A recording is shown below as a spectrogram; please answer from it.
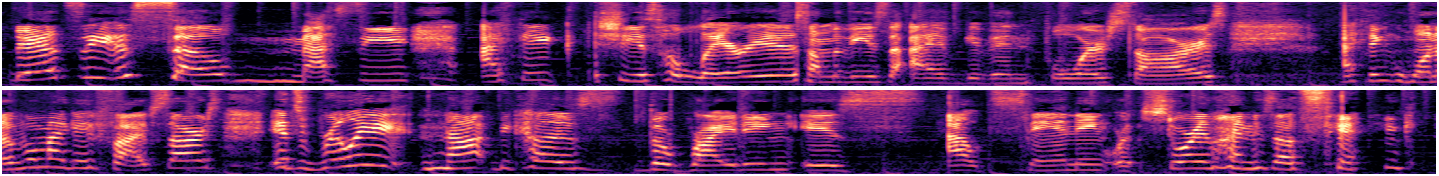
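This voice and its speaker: A woman chatting casually and candidly about books for a vlog, with an animated, slangy, giggly way of talking. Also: a little high, measured pace. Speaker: book reviewer vlogger.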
